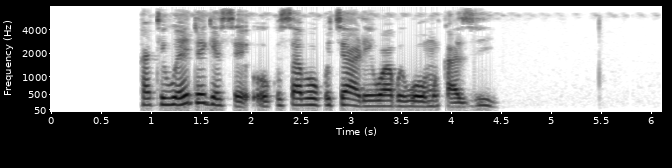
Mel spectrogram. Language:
Ganda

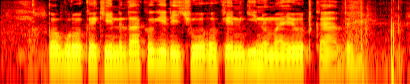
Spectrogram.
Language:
Luo (Kenya and Tanzania)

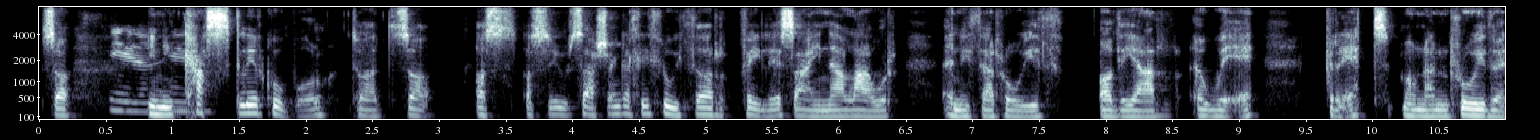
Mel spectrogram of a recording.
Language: Welsh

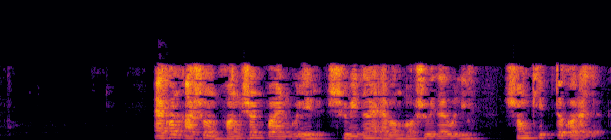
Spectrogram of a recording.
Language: Bangla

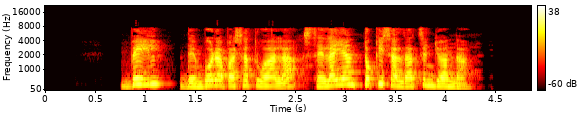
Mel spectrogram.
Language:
Basque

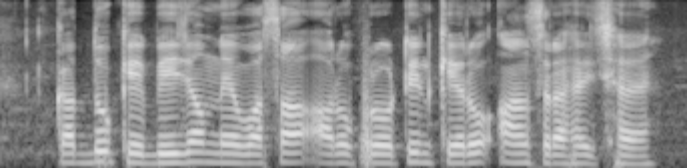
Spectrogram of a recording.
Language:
Maithili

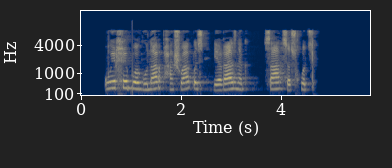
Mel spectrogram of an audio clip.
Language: Abkhazian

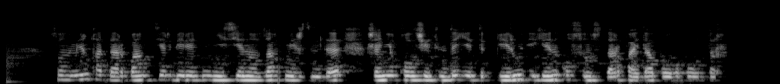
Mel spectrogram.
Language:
Kazakh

